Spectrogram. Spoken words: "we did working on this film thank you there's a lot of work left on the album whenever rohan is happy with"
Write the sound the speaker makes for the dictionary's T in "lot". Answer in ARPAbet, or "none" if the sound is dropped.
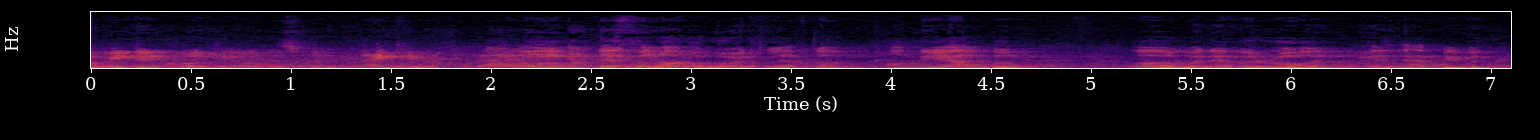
T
